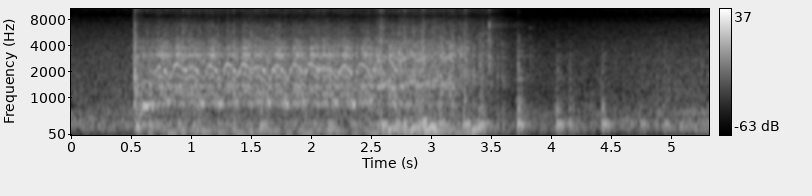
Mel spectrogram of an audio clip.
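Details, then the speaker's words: 1968 BMW 1800 barn find, carburetor full of fuel, oil added, helper working throttle: fast steady cranking about four beats per second for three seconds, pops once but won't run; owner suspects flooding, crank no start. "go ahead hold it to the floor rich I think she's flooded that's where she started to fire"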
